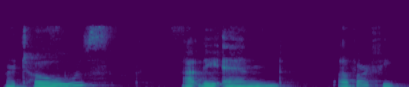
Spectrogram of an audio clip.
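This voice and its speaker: A woman guiding a body scan meditation as a yoga teacher, giving gentle, soothing instructions with long pauses. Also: mid-range voice, lo-fi sound.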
